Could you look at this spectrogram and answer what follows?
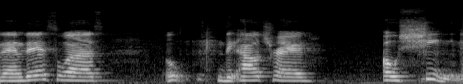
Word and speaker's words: Oceane: So that last wig was Anisha wig that I did, and then this was the Outre Oceane is what I'm gonna call it, because it's spelled O-C-E-A-N-E.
